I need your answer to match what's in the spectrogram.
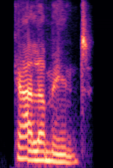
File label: "calamint", Indian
